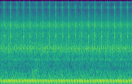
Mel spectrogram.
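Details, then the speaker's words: VW Gol engine at idle: fast, even light ticking, about five a second, from a hydraulic lifter whose oil-pressure-filled capsule no longer takes up valve lash; the faulty lifter was removed and identified as the cause. "Acá está la causa del verdadero problema esto se llama botador y como vos ves este es la cápsula que se infla con presión de aceite el aceite entra por este orificio Sí y lo infla absorbiendo la luz de válvu"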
